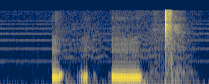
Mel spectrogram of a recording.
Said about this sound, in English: This is me humming into the microphone so everyone at home listening on the radio knows I didn't die, I didn't drop dead.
